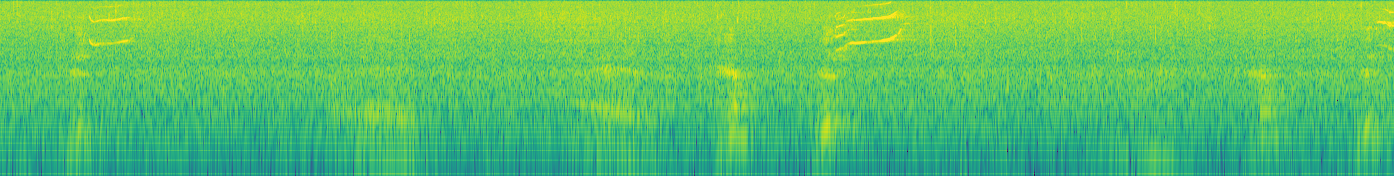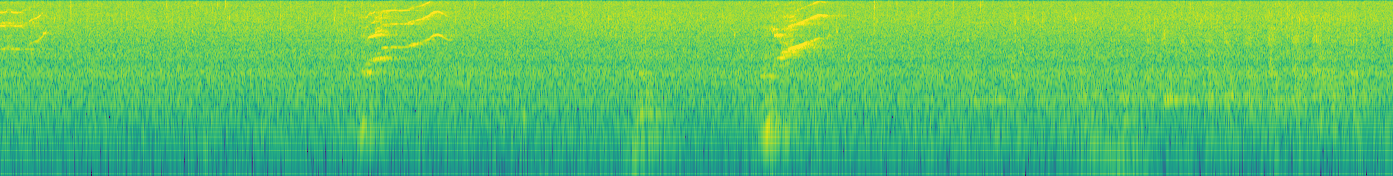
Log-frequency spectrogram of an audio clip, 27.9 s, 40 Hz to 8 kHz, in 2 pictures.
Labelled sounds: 6.0	6.3	humpback whale, 0.88 to 1.1 kHz
8.4	9.1	humpback whale, 1.7 to 7.5 kHz
12.4	12.7	humpback whale, 0.78 to 0.97 kHz
13.8	14.5	humpback whale, 1.7 to 6.1 kHz
17.6	18.5	humpback whale, 1.1 to 7.5 kHz
21.6	22.3	humpback whale, 1.3 to 5.1 kHz

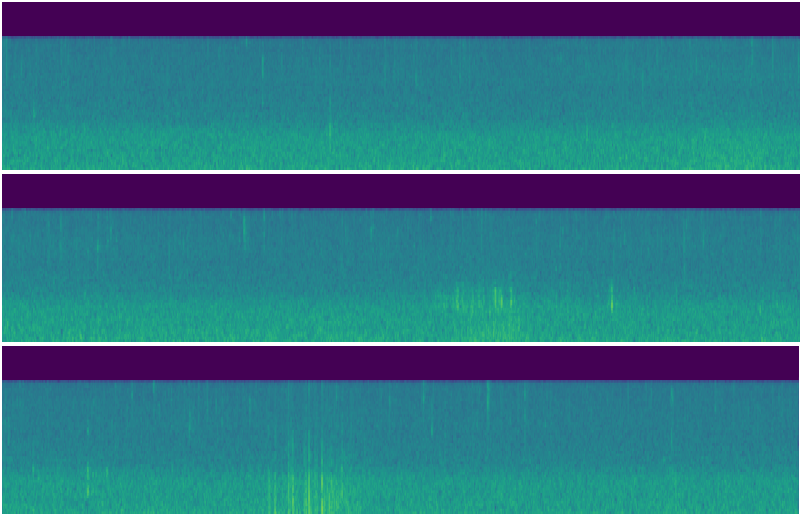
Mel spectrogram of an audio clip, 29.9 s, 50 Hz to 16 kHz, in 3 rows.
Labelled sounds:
15.5	15.8	water noise, 0.78 to 1.1 kHz

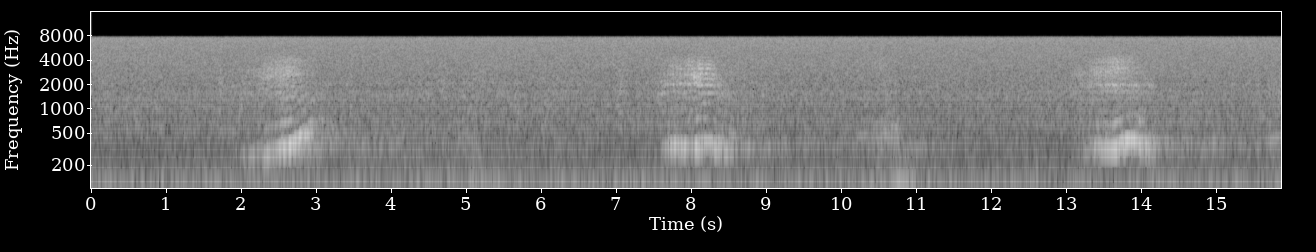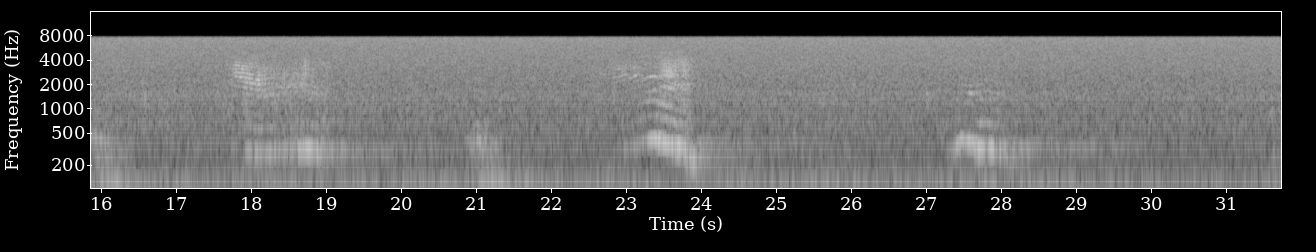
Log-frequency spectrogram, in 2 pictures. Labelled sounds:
7.6	8.3	humpback whale, 1.9 to 3.3 kHz
13.2	13.8	humpback whale, 1.8 to 2.0 kHz
17.7	18.3	humpback whale, 1.7 to 3.6 kHz
23.2	23.9	humpback whale, 0.80 to 2.6 kHz

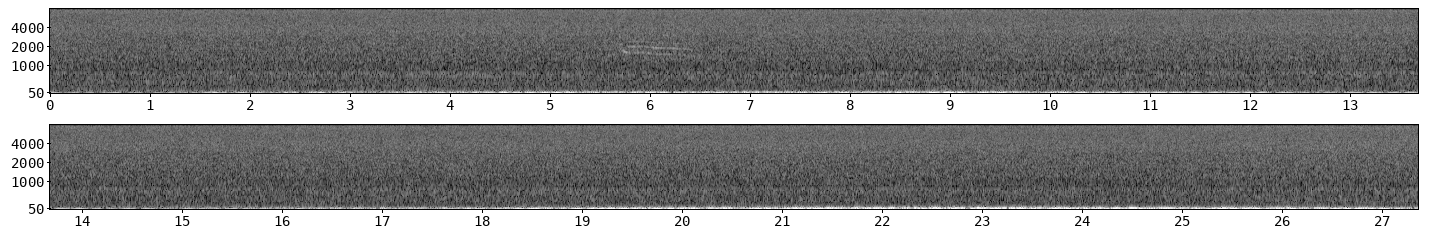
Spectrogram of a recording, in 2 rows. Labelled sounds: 5.8	6.3	killer whale, Bigg's (transient), 1.8 to 2.0 kHz

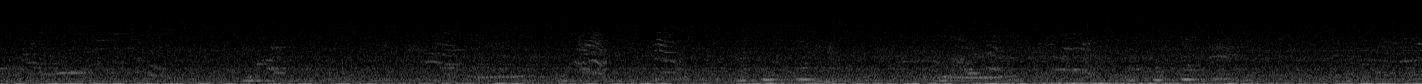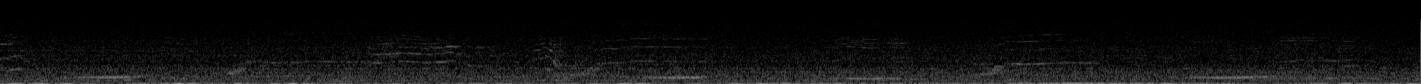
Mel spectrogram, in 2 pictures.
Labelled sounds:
4.2	4.6	humpback whale, 0.90 to 2.7 kHz
6.5	6.8	humpback whale, 0.99 to 1.9 kHz
10.6	10.9	humpback whale, 1.9 to 2.1 kHz
16.9	17.1	humpback whale, 0.96 to 1.1 kHz
17.9	18.6	humpback whale, 1.5 to 3.3 kHz
20.2	21.2	humpback whale, 0.90 to 3.5 kHz
22.7	23.0	humpback whale, 2.6 to 2.8 kHz
24.2	25.0	humpback whale, 0.80 to 4.2 kHz

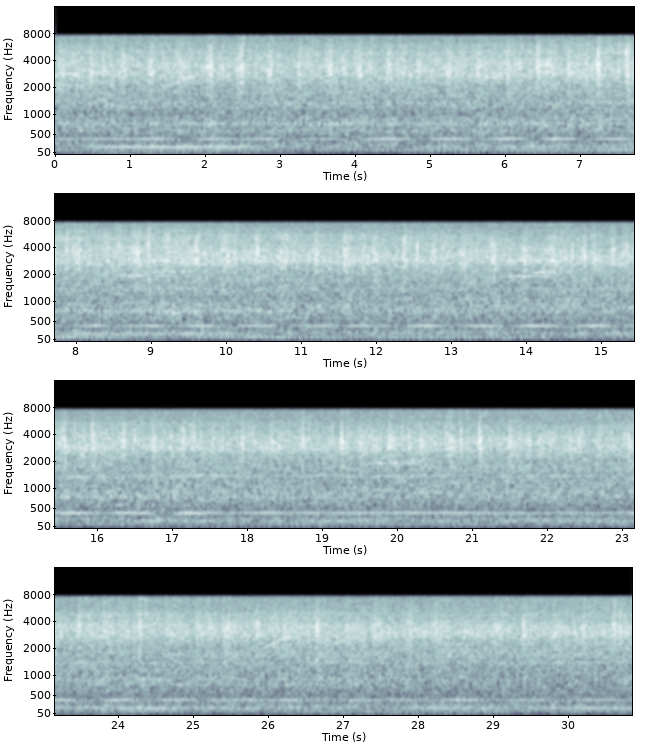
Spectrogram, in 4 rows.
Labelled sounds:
14.0	14.4	killer whale, southern resident, 1.9 to 2.9 kHz

